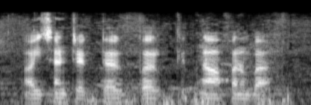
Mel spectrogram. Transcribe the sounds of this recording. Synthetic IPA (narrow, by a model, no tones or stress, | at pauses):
a̰ːɪsənʈɾeːk̚ʈəɾpɐɾkɪt̪napʰənba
